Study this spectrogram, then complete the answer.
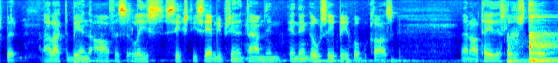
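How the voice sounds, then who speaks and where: In an American accent, a man speaks at a fairly quick pace with a fairly low pitch, a dark, mellow tone, vocal fry and fairly even intonation. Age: 70s. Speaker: county mayor. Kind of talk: interview. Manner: halting.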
